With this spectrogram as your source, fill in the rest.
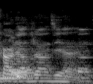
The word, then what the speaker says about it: Cardale Jones: I mean, Cardale Jones, is that how you say his name? Yeah, Cardale Jones, yeah.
